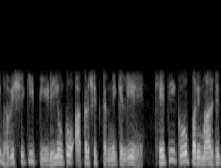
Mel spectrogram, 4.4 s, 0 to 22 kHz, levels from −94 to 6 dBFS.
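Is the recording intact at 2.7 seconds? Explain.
No. From 2.68 to 2.89 s the speech smears into a stretched, buzzy tone or coloured noise that fades and stays weak and distorted just afterwards. This is VoIP packet loss concealed by the speech codec: about 170 ms of audio went missing, and the decoder kept repeating its last pitch and filter at falling gain until packets resumed.

The G.729 codec also affects this moment. The speech sounds slightly rough and synthetic within a narrow line band of roughly 150 Hz to 3.5 kHz, which points to an 8 kbit/s G.729A encoding that rebuilds the voice from a filter, a pitch predictor and a few pulses per frame.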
